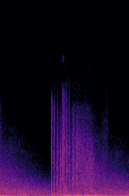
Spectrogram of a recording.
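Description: Shells splash heavily into the water.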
